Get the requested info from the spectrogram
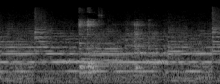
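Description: Temple bells ringing steadily, several held ringing tones sounding together with a few light metallic strikes.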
